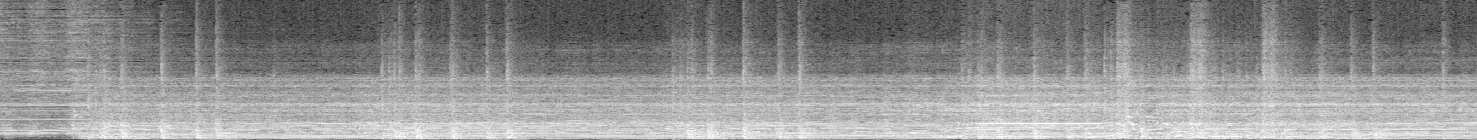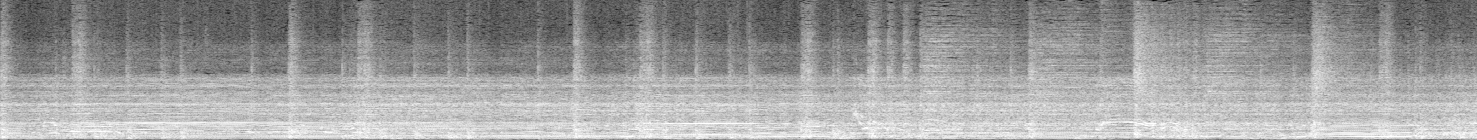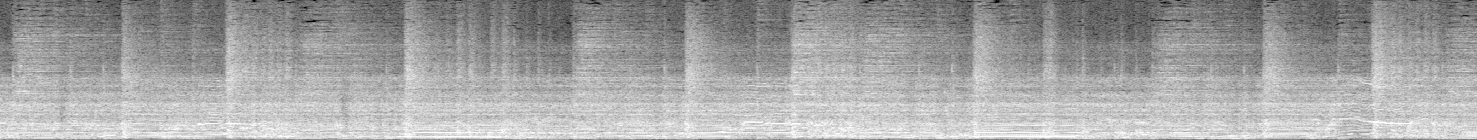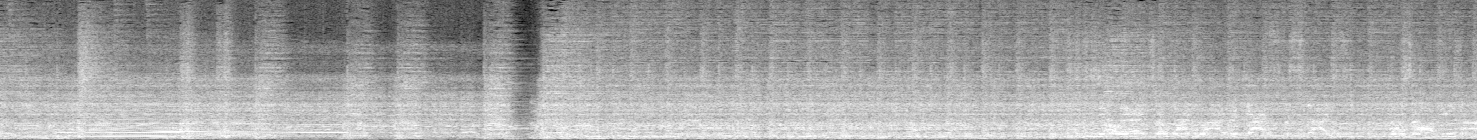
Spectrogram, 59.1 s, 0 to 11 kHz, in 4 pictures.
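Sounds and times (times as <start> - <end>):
distorted electric guitar riffs: 0.0 - 59.0
drums: 0.0 - 59.0.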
